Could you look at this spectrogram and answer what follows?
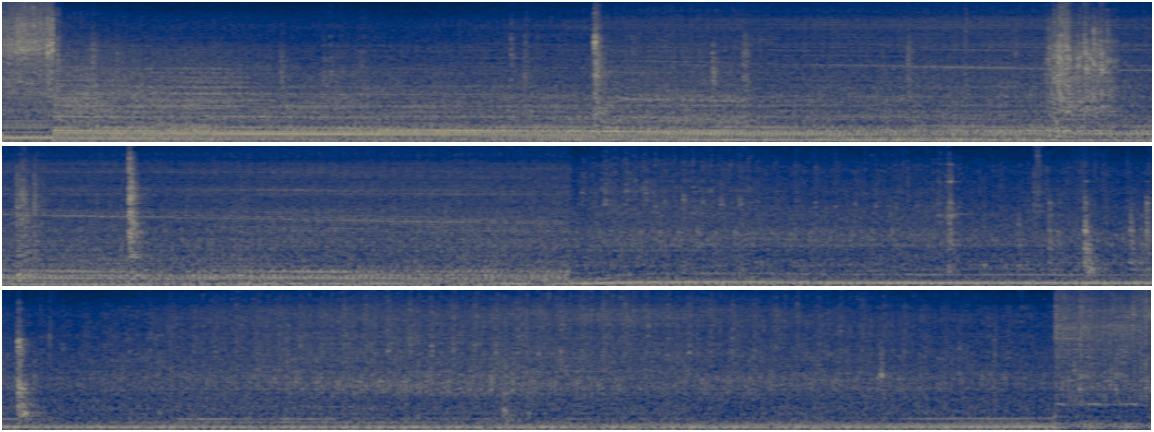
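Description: Tractor engine running while driving, a steady low drone with a few sharp knocks and rattles. The engine note changes about halfway through.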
